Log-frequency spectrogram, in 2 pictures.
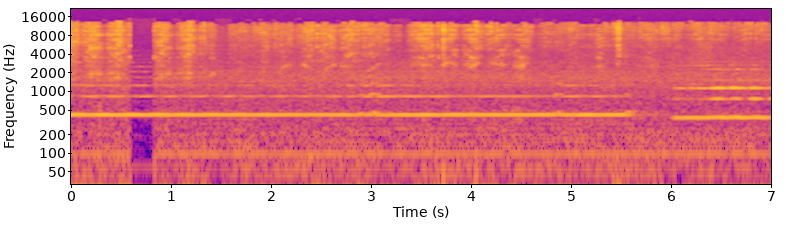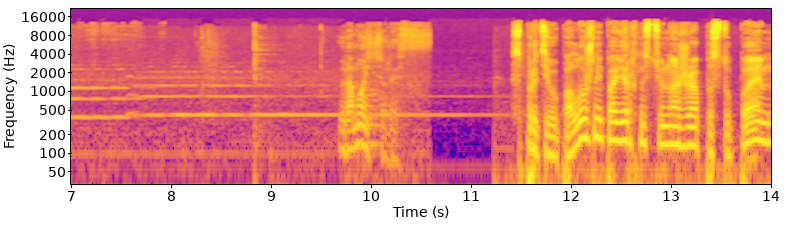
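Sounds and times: knife scraping on whetstone: 0:00.0 - 0:06.4
soft flute-like music: 0:00.0 - 0:11.3.

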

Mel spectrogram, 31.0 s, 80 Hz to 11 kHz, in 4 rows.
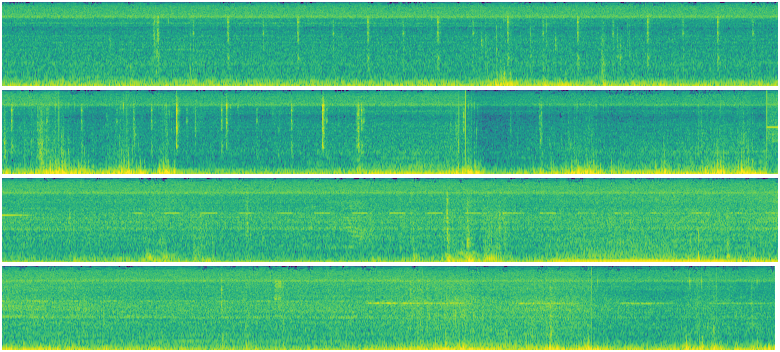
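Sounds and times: car engine and road rumble: 0:00.0 - 0:31.0
short high beeps: 0:15.4 - 0:16.0.

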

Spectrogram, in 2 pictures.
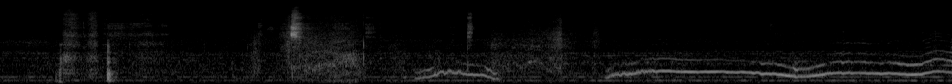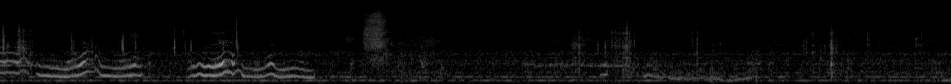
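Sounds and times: cat yowling: 0:06.0 - 0:12.7.

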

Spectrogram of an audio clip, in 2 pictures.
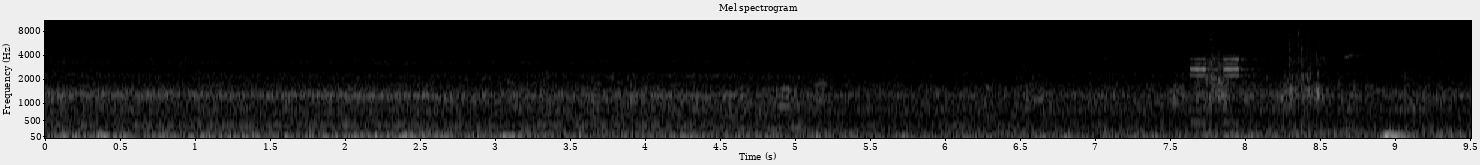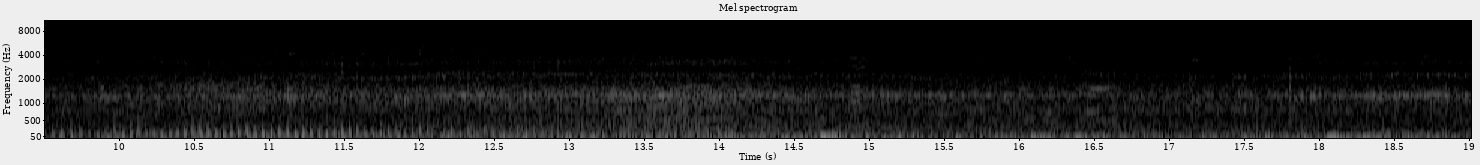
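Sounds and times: motorcycle engine passing: 0:09.6 - 0:14.5.

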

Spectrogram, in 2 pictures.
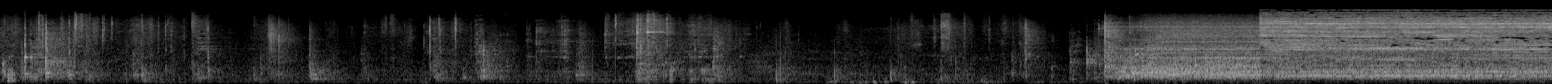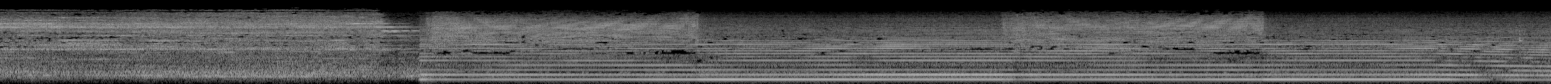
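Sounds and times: table saw cutting wood: 0:11.0 - 0:31.0.

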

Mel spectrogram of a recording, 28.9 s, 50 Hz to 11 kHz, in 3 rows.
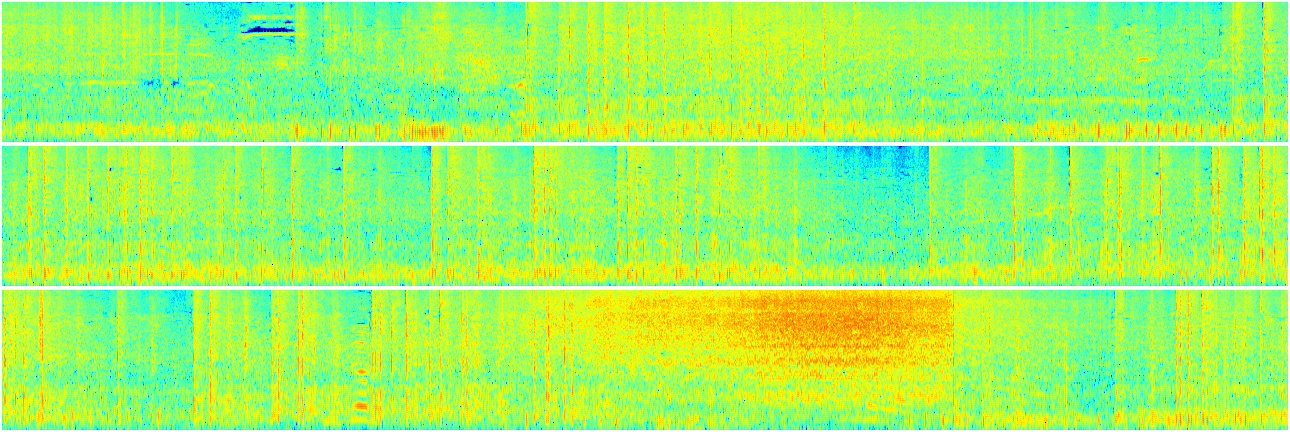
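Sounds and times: fireworks bangs and crackles: 0:00.0 - 0:28.9
low rumble: 0:22.9 - 0:27.6.

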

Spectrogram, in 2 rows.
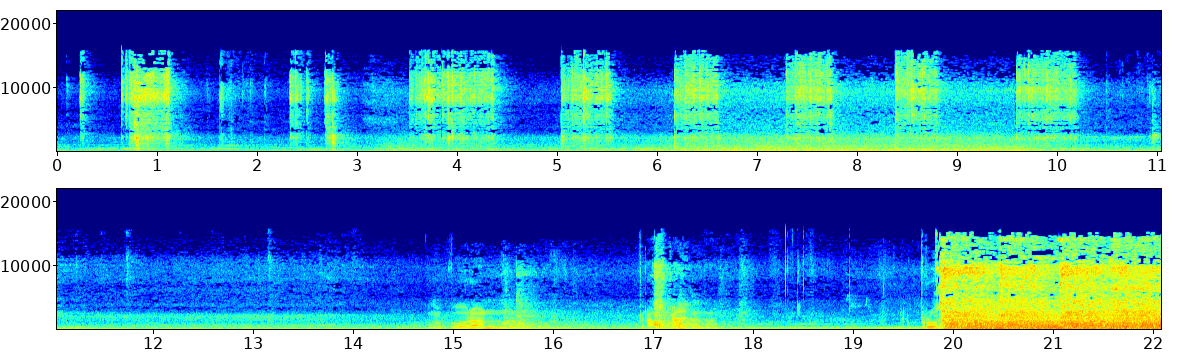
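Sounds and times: crackling welding arc: 0:00.2 - 0:10.9, 0:19.8 - 0:22.0.

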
